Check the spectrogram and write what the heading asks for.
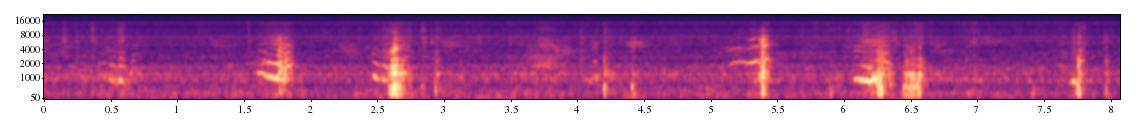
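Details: Domestic duck at home after its bath, giving soft nasal calls every second or two, some with a bent, rising-then-falling tone, separated by quiet pauses and faint indoor rustling.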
